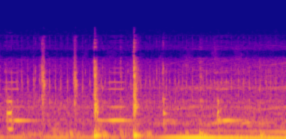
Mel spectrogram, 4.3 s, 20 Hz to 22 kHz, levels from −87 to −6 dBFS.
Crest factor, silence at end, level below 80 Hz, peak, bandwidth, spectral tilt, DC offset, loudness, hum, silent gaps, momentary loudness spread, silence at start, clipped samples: 20 dB; 0 s; -24 dBFS; 0 dBFS; 8.4 kHz; -5.5 dB/octave; under 0.1%; -22 LUFS; none; none; 8 LU; 0 s; under 0.1%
